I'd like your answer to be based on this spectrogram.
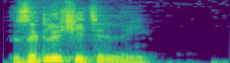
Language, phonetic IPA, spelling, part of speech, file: Russian, [zəklʲʉˈt͡ɕitʲɪlʲnɨj], заключительный, adjective, Ru-заключительный.ogg
- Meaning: 1. final, last, ultimate 2. closing 3. conclusive, concluding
